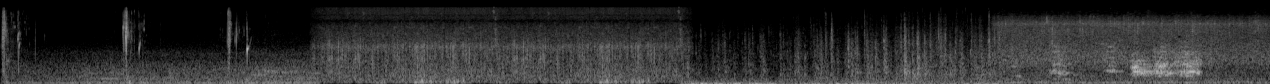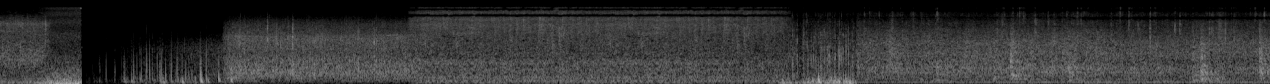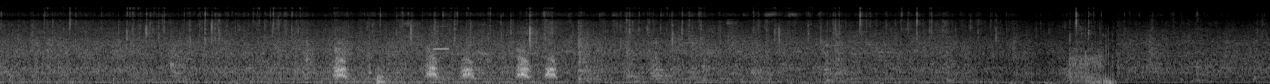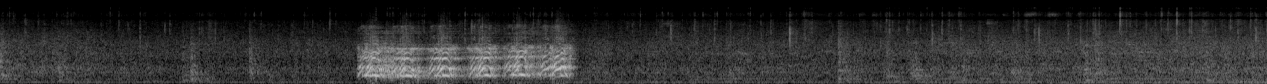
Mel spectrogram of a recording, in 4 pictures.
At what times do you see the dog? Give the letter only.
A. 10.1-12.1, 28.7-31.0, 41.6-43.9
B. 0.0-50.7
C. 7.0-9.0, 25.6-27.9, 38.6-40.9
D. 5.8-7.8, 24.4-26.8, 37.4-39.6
A.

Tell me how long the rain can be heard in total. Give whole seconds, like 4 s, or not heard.
51 s.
